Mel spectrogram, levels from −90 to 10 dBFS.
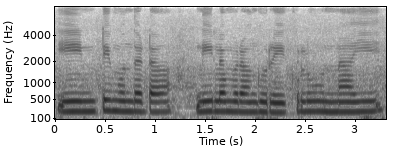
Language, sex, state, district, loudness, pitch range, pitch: Telugu, female, Telangana, Mahabubabad, -12 LUFS, 220-225 Hz, 225 Hz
